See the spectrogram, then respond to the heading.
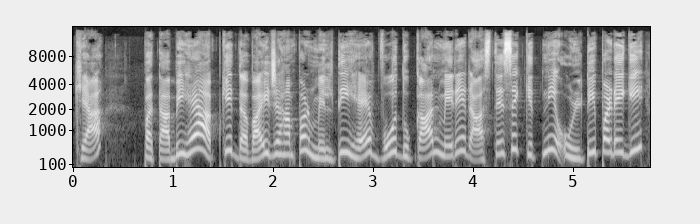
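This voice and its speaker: A woman's voice: high-pitched, sing-song, moderate pace, no room sound, clean studio sound. A woman playing a selfish, lazy, blunt college-age daughter in a moral story. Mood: irritated. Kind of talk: acted dialogue in a moral story.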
